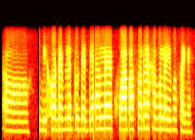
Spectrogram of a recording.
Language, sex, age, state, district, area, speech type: Assamese, female, 60+, Assam, Dhemaji, rural, conversation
